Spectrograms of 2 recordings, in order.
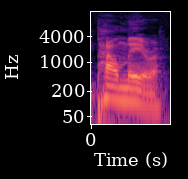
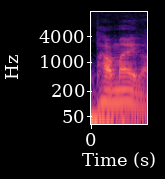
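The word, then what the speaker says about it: Palmela: like that it's in Palmyra in uh or palmella I think is the the way you pronounce it palm Mailer in Portugal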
